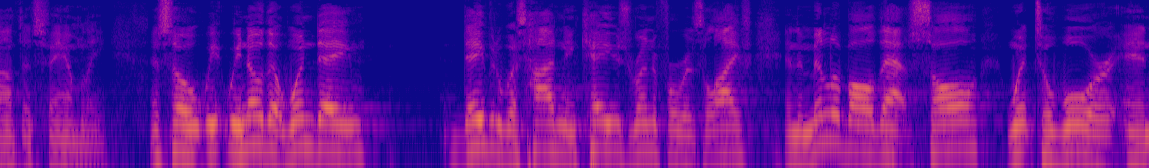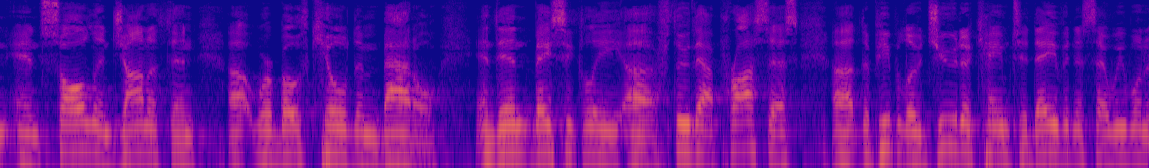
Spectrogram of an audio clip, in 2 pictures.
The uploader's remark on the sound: was recorded on Sunday, December 10, 2017, during morning service at Celebration Life Family Church.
